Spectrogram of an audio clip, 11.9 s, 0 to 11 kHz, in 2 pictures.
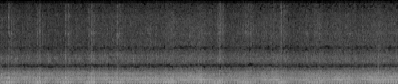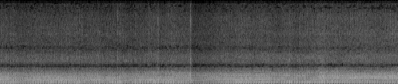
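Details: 5-year-old Craftsman mower with Briggs & Stratton Intek 20HP twin, head gasket replaced after hydrolock; loud uneven idle that lopes and stumbles, bogs while mowing; no longer smokes; rough idle, cause not found.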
